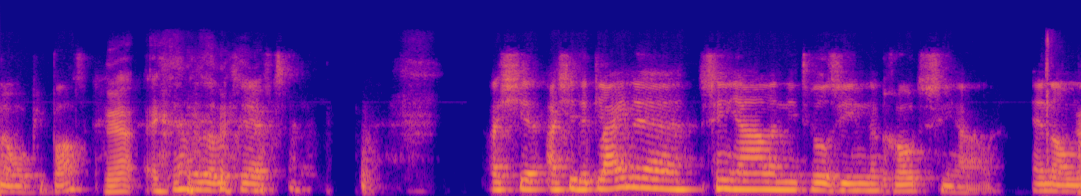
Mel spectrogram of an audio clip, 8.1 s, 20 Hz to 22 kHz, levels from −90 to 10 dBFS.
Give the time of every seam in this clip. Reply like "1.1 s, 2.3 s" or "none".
6.6 s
